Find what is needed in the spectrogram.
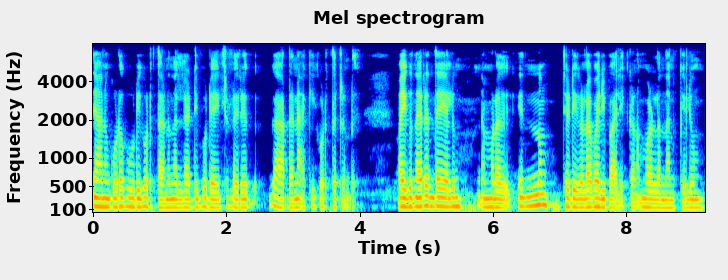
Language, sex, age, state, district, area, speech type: Malayalam, female, 45-60, Kerala, Malappuram, rural, spontaneous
